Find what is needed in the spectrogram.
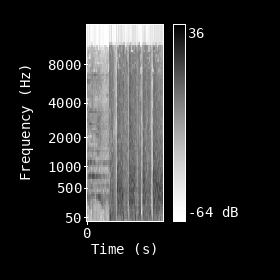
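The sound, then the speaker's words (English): A rapid burst of loud, sharp gunshots, about five in quick succession after a brief quiet moment, each crack bleeding into the next with a harsh, echoing roar, as police officers on a second floor open fire on a shooter. “Then, they open fire.”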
